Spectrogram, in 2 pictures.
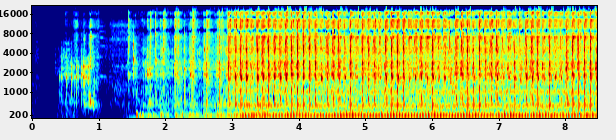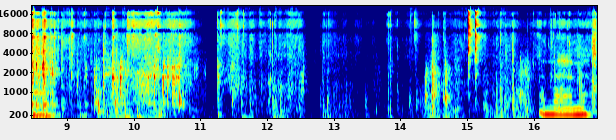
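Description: Sewing machine top stitching a fabric bag, a steady whirring motor run of several seconds after a brief start, then short stop-start bursts of stitching, with a person talking in places.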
